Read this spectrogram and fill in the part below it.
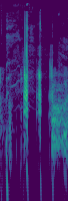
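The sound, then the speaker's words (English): A dog barks several times in quick, uneven bursts, ending in a longer, drawn-out bark. It is moderately loud, with no talking over it. “Well, the dog says time's up”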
